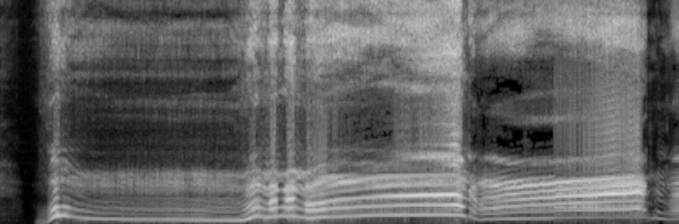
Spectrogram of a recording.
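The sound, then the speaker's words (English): A person imitates a muscle car engine with their voice, a loud buzzing drone that climbs in pitch, sputters through a few quick revs, holds high, then drops and roars on for several seconds. “show us what your, or let us hear what your fast car, muscle car sound effect would sound like.”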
